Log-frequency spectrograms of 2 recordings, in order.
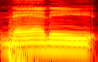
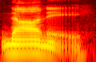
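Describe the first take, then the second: First: The name sounds like the word nanny. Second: The name sounds unlike the word nanny. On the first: The speaker calls it wrong. "not nanny" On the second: The speaker calls it right. "Nani like amaze"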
